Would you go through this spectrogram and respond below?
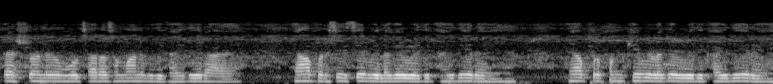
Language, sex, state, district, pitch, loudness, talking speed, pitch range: Hindi, male, Haryana, Rohtak, 145 Hz, -16 LUFS, 235 wpm, 145-150 Hz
